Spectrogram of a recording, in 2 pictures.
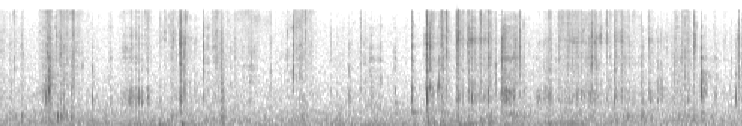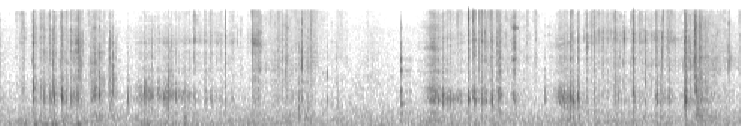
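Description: A solid black bar soap, held in the hand, is scraped and shaved with a utility knife blade. The result is a quiet, steady run of short, crisp, bright scratching ticks that come in dense bursts with brief pauses, each dying away almost instantly.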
